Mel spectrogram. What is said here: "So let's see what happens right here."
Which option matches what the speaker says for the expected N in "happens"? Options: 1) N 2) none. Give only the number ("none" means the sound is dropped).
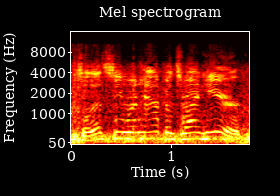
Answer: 1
